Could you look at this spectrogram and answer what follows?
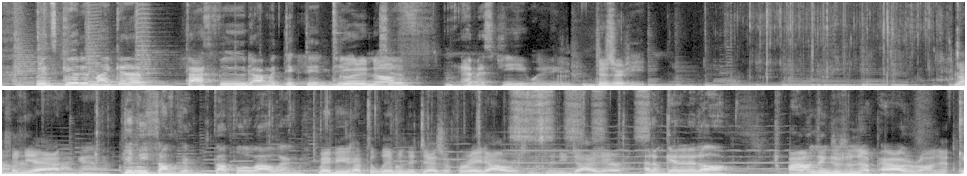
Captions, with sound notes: But it's good in like a fast food, I'm addicted to- - Good enough. - To MSG way. - Desert heat. (both crunching) (upbeat music) Nothing yet. - Gimme something, Buffalo Wild Wings. - Maybe you have to live in the desert for eight hours until you die there. - I don't get it at all. - I don't think there's enough powder on it.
